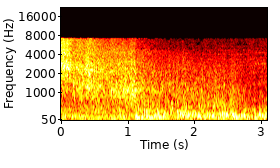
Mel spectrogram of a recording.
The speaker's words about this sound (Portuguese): Os trovões são mais intensos. Os raios estouravam por todos os lados, provocando uma onda de pânico e pavor. Trovões, chuva forte, raios ameaçadores.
